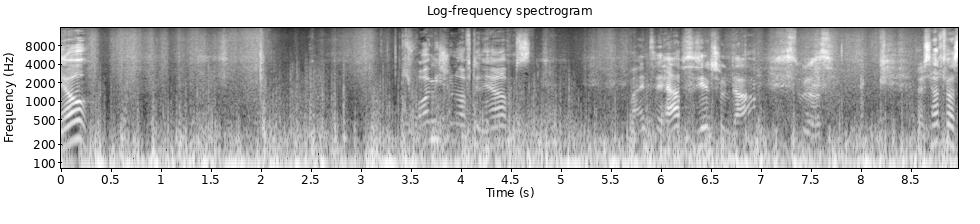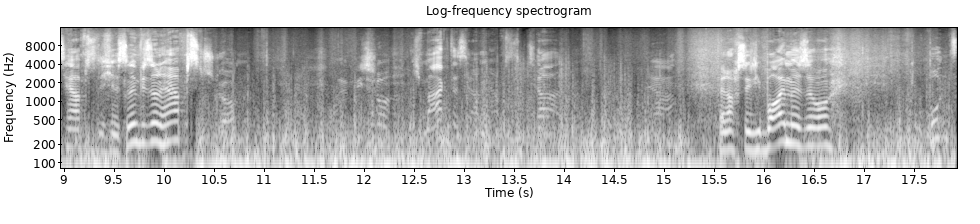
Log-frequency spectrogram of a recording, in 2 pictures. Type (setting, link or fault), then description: fault, wind noise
